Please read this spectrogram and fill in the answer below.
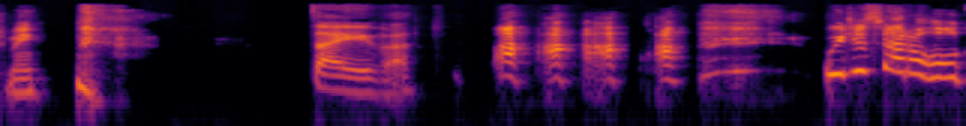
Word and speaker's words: Saieva: I'm like, you only can have 2 syllables or two vowels before you have to put a syllable in them.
